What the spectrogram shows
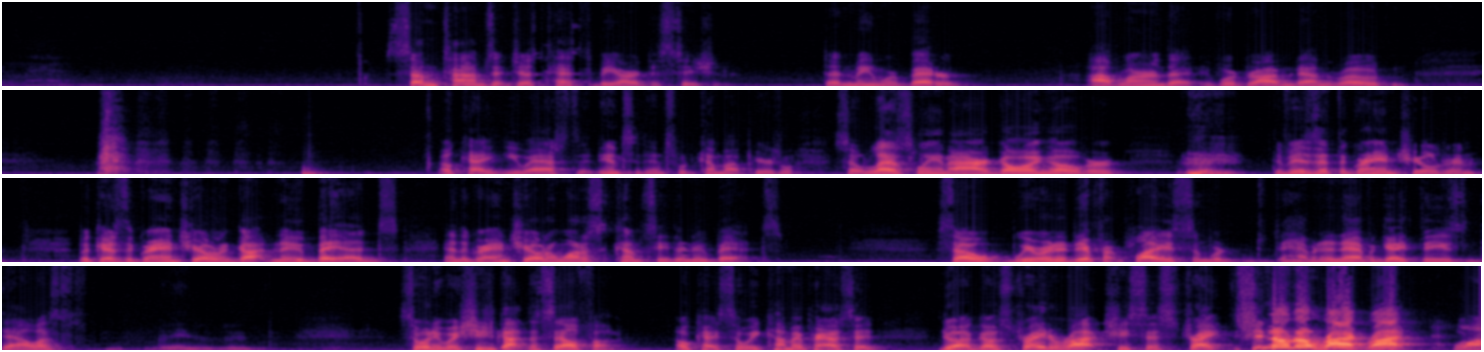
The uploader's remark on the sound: Spirit of Prophecy Church - Sunday Service.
